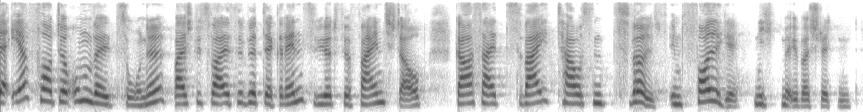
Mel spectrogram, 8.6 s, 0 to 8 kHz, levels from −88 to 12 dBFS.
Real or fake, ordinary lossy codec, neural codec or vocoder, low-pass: fake; none; codec, 16 kHz, 8 kbps, FunCodec, trained on Chinese and English, 25 frames a second; 7.2 kHz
